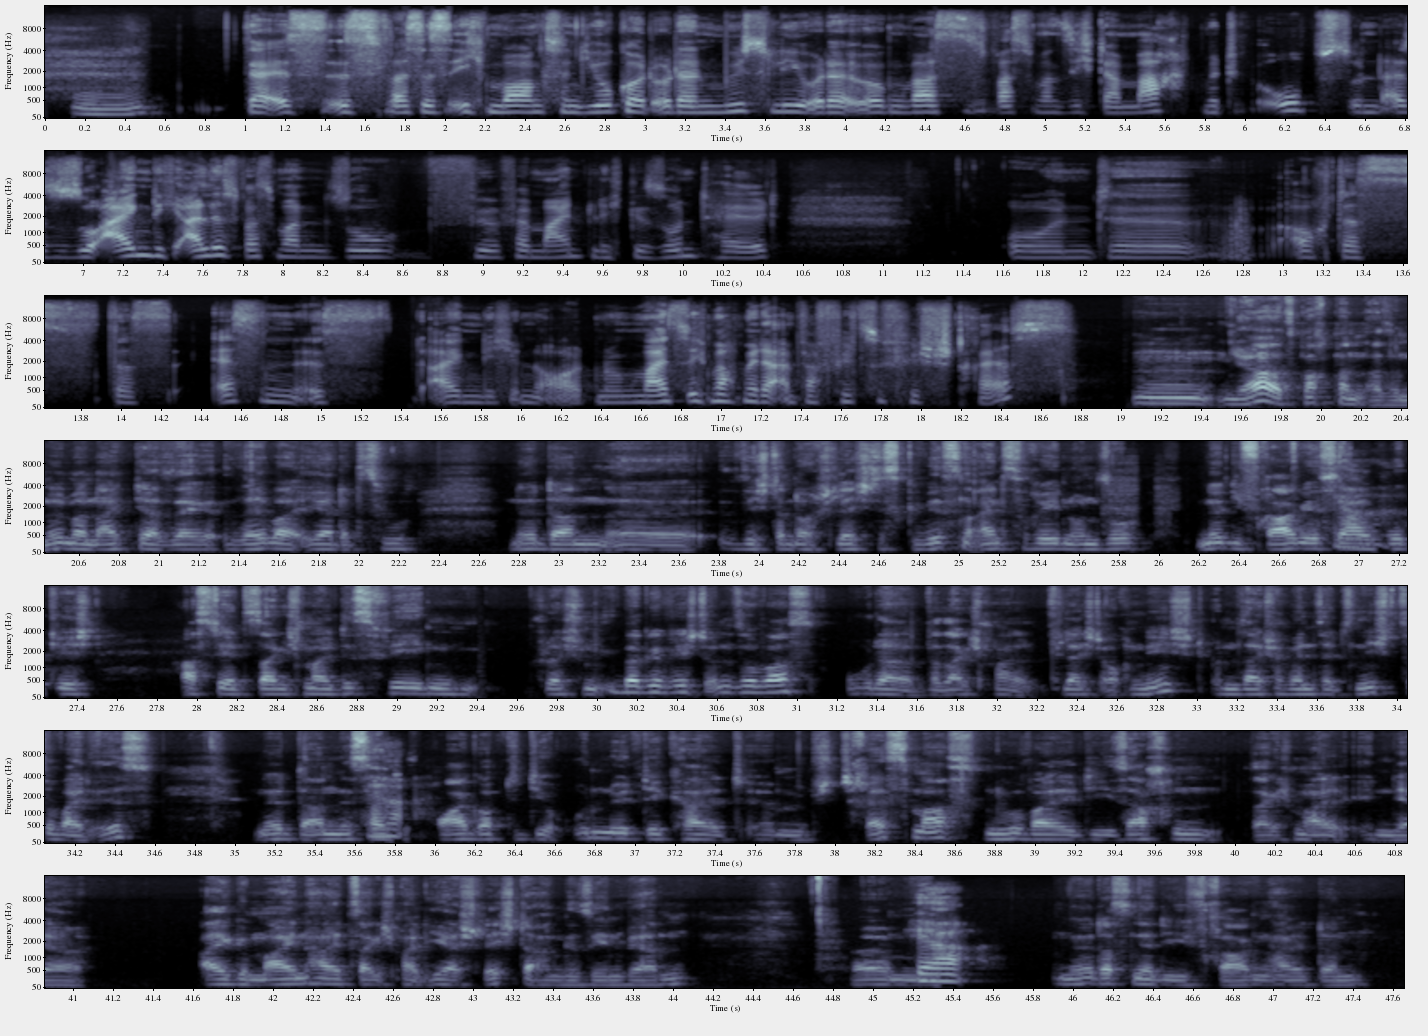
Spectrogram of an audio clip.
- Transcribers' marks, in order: distorted speech; other background noise; static
- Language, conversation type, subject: German, advice, Wie sieht dein unregelmäßiges Essverhalten aus, und wann und warum greifst du abends zu späten Snacks?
